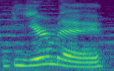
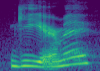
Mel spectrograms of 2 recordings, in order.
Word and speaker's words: Guillermo: Is it Guillermo with an E at the end? Guillermo. Lower your tongues, Terra. I'm trying. Guillermo. I'm trying to pronounce it correctly. Yeah, the L is pronounced more lie. Guillermo.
